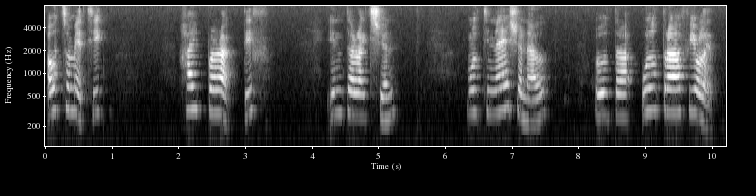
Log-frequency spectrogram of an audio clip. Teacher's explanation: there is usually secondary stress on the first syllable, no stress on the second, and primary stress on the third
